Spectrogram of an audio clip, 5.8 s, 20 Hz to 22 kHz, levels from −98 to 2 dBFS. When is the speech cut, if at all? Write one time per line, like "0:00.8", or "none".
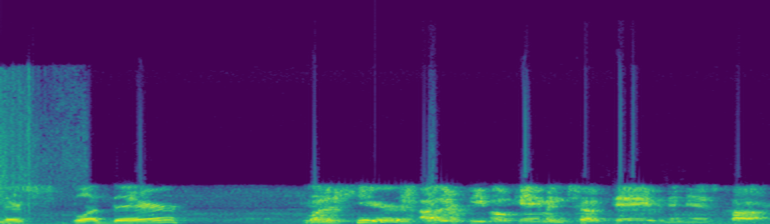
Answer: none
